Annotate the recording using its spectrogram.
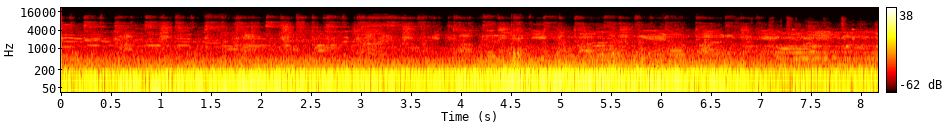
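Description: Music playing over the steady low rumble of a car driving, heard from inside the cabin.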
